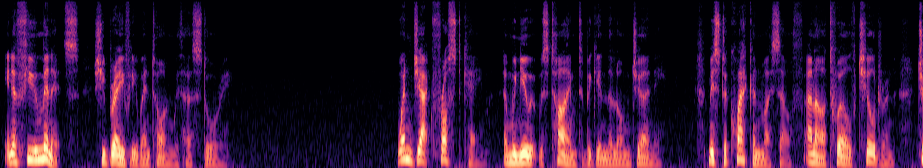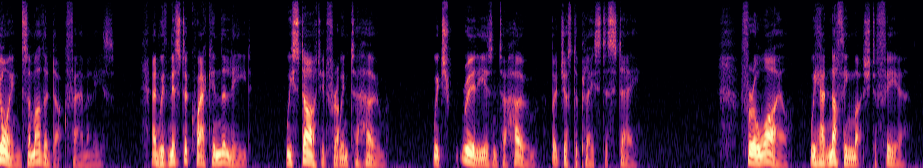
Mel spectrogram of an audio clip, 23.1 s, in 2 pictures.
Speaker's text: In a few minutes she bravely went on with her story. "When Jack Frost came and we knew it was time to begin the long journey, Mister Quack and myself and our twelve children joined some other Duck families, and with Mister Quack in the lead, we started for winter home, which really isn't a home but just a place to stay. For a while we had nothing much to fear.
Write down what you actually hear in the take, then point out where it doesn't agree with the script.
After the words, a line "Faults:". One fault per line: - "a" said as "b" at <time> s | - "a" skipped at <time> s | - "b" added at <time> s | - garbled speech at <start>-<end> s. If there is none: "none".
In a few minutes she bravely went on with her story. "When Jack Frost came and we knew it was time to begin the long journey, Mister Quack and myself and our twelve children joined some other Duck families, and with Mister Quack in the lead, we started for winter home, which really isn't a home but just a place to stay. For a while we had nothing much to fear.
Faults:
none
